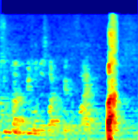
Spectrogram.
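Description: Faint, distant speech from someone in the room, off microphone, over a steady low electrical hum, with one brief louder vocal sound near the end.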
